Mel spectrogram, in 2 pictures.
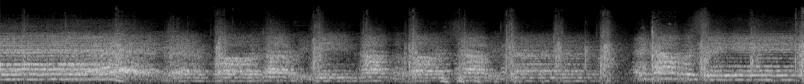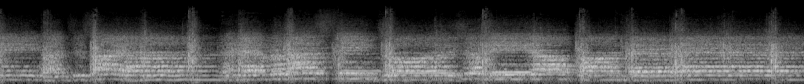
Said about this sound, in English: We thought you'd enjoy that chorus of Witness Lee with a crowd of about 1,600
